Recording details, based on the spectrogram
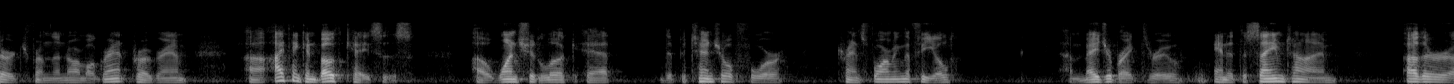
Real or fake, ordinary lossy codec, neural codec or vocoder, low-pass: real; Opus, 16 kbps; none; 7.2 kHz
